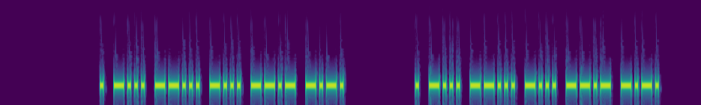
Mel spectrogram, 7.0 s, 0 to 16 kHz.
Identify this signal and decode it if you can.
Morse code, heard as a keyed tone, about 36 wpm, 700 Hz. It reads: EB7BQC EB7BQC
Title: DXCC-100 Call Signs - 6 Characters - Repeated 2x - 35wpm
